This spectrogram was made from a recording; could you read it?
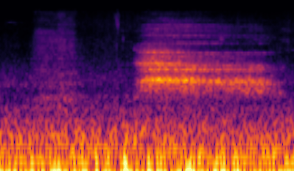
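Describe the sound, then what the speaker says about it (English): Deep yoga breathing outdoors on a field: a slow inhale is followed by a longer, louder audible exhale, close and breathy, with no talking. "Breathing in and out."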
